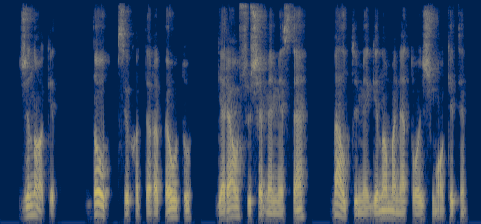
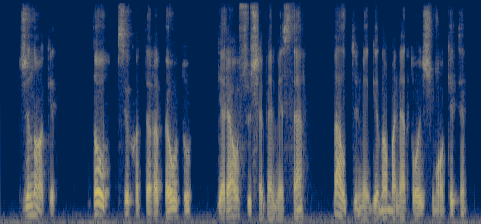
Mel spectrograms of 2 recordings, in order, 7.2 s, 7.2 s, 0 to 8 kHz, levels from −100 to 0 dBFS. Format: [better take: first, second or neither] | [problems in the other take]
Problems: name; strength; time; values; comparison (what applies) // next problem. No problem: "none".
first | noise reduction (neural diffusion model UNIVERSE++)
